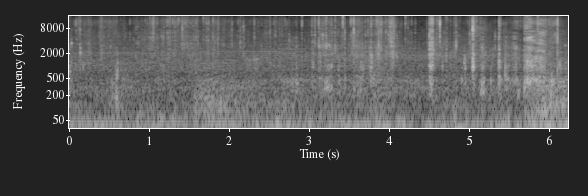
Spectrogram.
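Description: Disposable plastic gloves crinkling and prawn shells cracking as large chili-sauced prawns are pulled apart by hand and bitten. It comes as a run of irregular crisp clicks and crackles, densest near the end.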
